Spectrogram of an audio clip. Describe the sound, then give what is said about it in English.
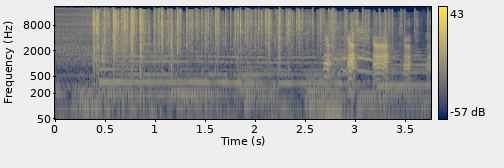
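Mechanical whirring from a 2-inch tape machine running in a recording studio: steady tones layered with many rapid clicks and chirpy squeaks, moderately loud throughout. “And then my favorite thing of all, the 2-inch tape machine. And there's a sound it makes I want you to catch.”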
